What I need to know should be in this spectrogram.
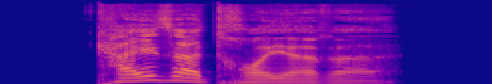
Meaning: inflection of kaisertreu: 1. strong/mixed nominative/accusative feminine singular comparative degree 2. strong nominative/accusative plural comparative degree
- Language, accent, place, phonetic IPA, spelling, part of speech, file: German, Germany, Berlin, [ˈkaɪ̯zɐˌtʁɔɪ̯əʁə], kaisertreuere, adjective, De-kaisertreuere.ogg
